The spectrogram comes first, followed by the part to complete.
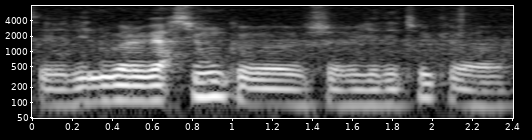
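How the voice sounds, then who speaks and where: A man's voice: sits low, brisk, mellow, slight background noise, rough recording. A man giving casual unboxing commentary, rambling and hesitant with many fillers. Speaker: unboxing vlogger.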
